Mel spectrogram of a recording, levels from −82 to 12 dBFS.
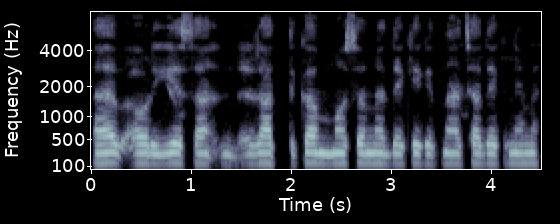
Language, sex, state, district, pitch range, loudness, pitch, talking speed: Maithili, male, Bihar, Begusarai, 135-140 Hz, -20 LUFS, 135 Hz, 185 wpm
